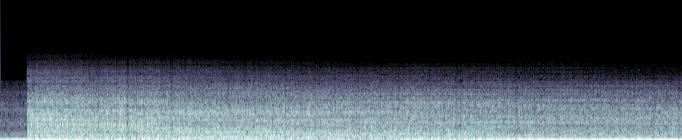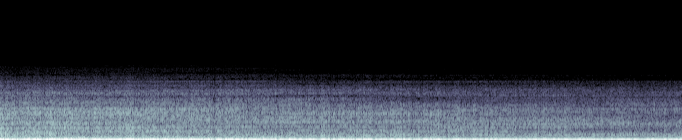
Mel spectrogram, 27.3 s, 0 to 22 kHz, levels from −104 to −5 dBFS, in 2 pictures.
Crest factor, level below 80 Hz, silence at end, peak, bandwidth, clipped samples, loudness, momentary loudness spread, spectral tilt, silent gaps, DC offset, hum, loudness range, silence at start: 16 dB; -24 dBFS; 0 s; -2 dBFS; 2.6 kHz; under 0.1%; -24 LUFS; 18 LU; -12.5 dB/octave; none; 20%; none; 17 LU; 0 s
